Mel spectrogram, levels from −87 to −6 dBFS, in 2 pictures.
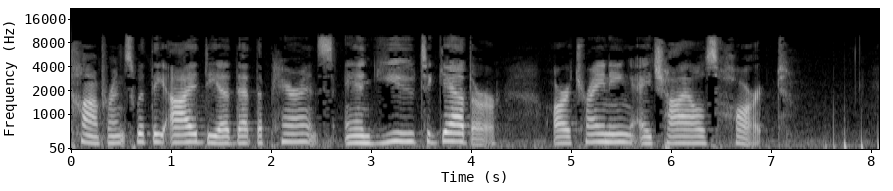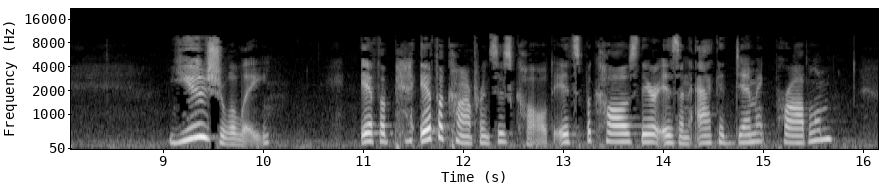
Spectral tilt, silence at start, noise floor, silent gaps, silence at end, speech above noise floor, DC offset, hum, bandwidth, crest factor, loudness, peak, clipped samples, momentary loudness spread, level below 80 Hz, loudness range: -4 dB/octave; 0 s; -51 dBFS; none; 0.05 s; 27 dB; under 0.1%; none; 10.5 kHz; 18 dB; -25 LUFS; -8 dBFS; under 0.1%; 15 LU; -54 dBFS; 4 LU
